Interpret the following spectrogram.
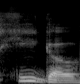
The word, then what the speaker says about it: Higo: Ben said his name is Higo, not Hygo. Higo, whatever.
